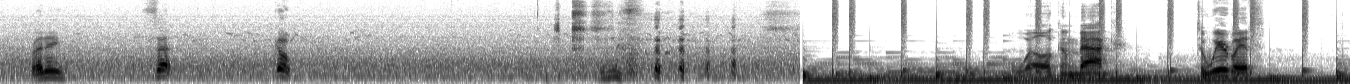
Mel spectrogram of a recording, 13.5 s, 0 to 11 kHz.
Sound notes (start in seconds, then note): 5.6 laughs; 8.0 mellow music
